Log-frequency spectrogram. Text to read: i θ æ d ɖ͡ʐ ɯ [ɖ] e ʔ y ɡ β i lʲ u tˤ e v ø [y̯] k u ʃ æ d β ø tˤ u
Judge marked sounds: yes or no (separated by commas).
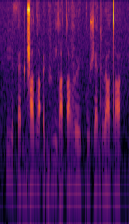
no, no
